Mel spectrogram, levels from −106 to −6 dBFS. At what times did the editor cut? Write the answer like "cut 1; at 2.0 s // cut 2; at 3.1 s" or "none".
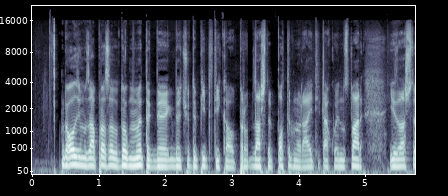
cut 1; at 3.2 s

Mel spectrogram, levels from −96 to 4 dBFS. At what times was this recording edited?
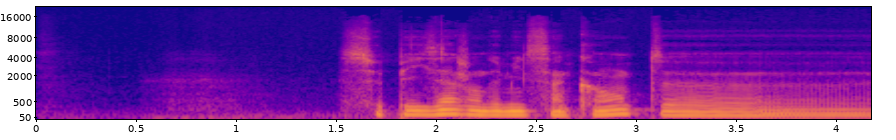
none

